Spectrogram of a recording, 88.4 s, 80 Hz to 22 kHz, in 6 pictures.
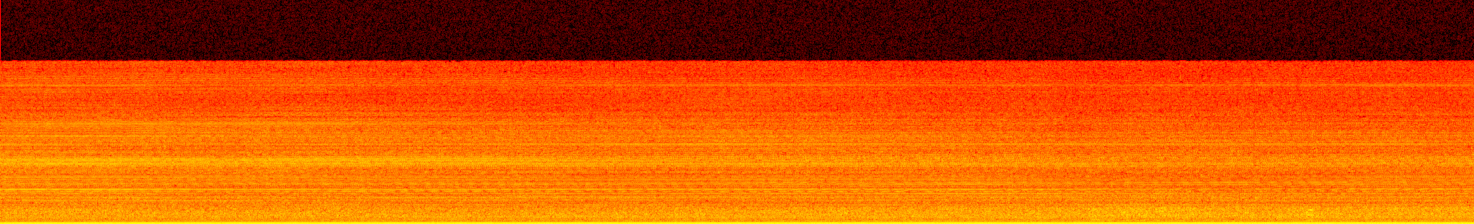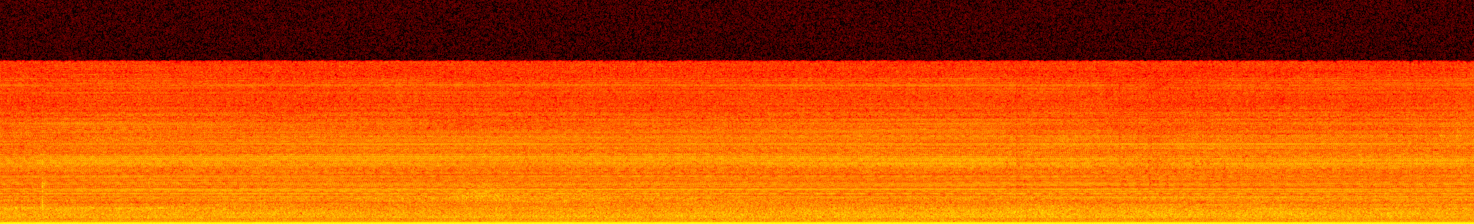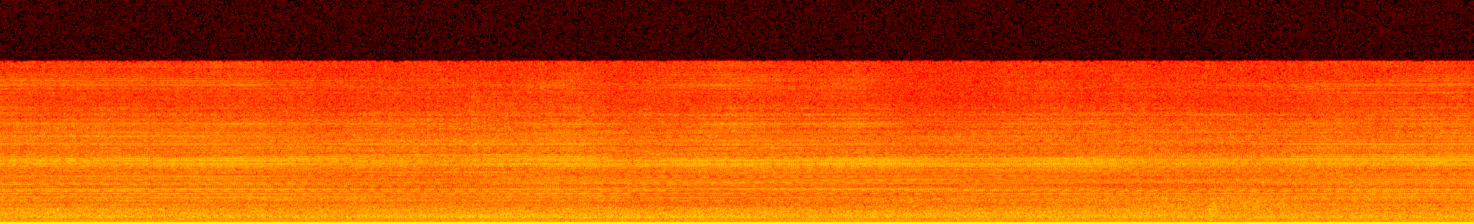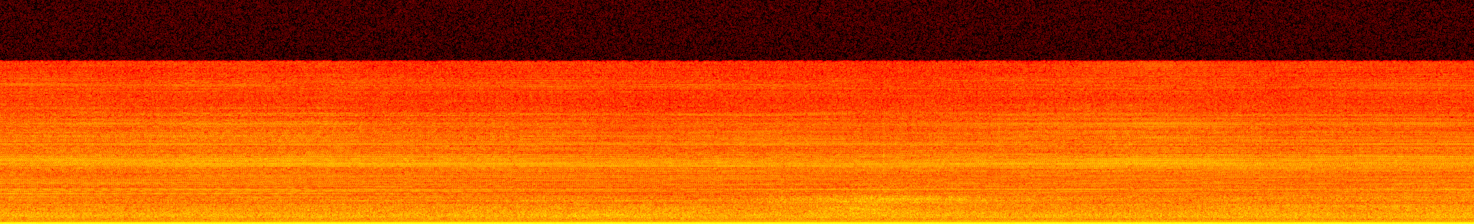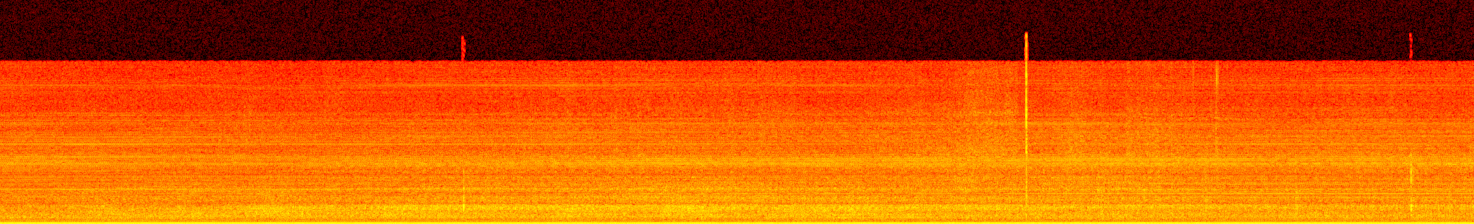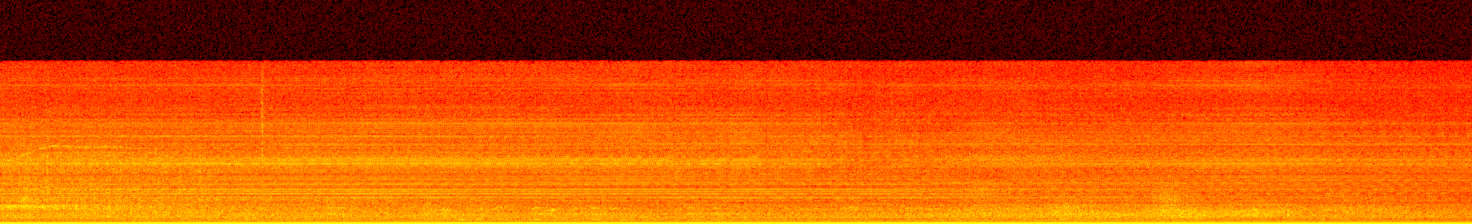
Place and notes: {
  "title": "Utena, Lithuania, at electrical substation",
  "date": "2021-11-16 18:50:00",
  "description": "Low buzz of electrical substation transformers",
  "latitude": "55.51",
  "longitude": "25.62",
  "altitude": "117",
  "timezone": "Europe/Vilnius"
}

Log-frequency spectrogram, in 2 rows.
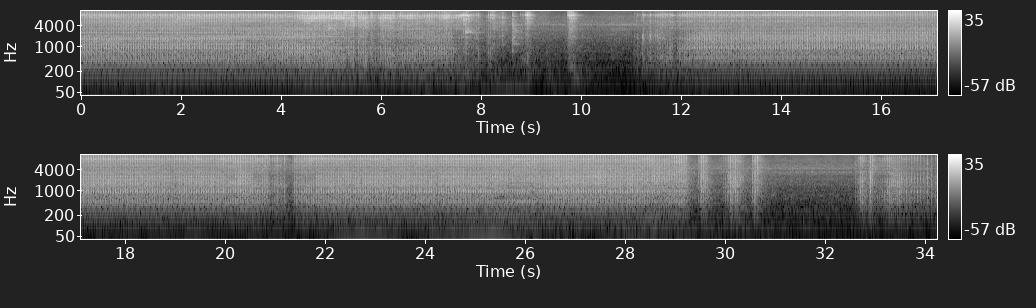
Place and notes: {
  "title": "breite str., fassade - worker with drill hammer",
  "date": "2009-01-26 15:00:00",
  "description": "26.01.2009 15:00, arbeiter mit bohrhammer, renovierung der hausfassade / worker with drill hammer, renovation of house front",
  "latitude": "50.94",
  "longitude": "6.95",
  "altitude": "55",
  "timezone": "Europe/Berlin"
}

